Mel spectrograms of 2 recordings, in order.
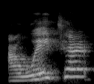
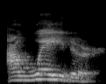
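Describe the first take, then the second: First: The t in the middle is crisp and strong. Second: The t in the middle is a soft flap. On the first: "people from U K, they pronounce in a really strong way the letter T" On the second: "in English from North America"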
